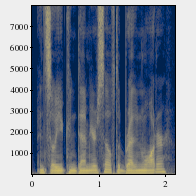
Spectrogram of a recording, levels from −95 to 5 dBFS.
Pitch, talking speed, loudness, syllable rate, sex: 100 Hz, 250 wpm, -20 LUFS, 6.2 syllables/s, male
